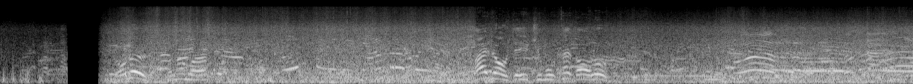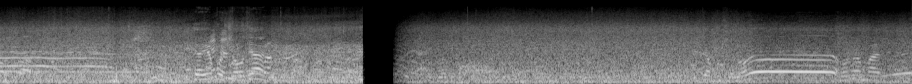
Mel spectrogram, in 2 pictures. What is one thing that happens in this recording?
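A huge waterfall roars nearby.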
